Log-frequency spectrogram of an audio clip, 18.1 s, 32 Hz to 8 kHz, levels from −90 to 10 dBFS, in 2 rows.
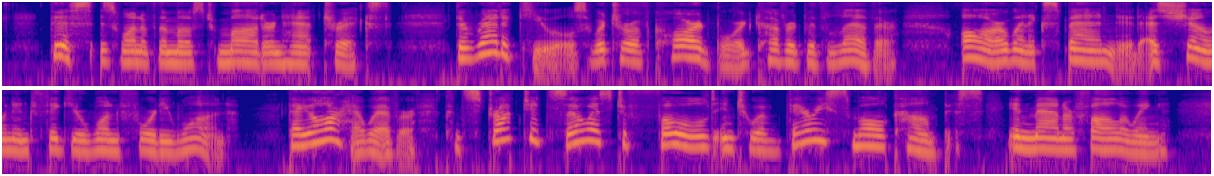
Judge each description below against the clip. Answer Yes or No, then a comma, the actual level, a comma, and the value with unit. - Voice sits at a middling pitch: Yes, medium, 165 Hz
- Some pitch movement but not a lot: No, wide, 5.9 semitones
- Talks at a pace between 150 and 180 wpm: No, average, 140 wpm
